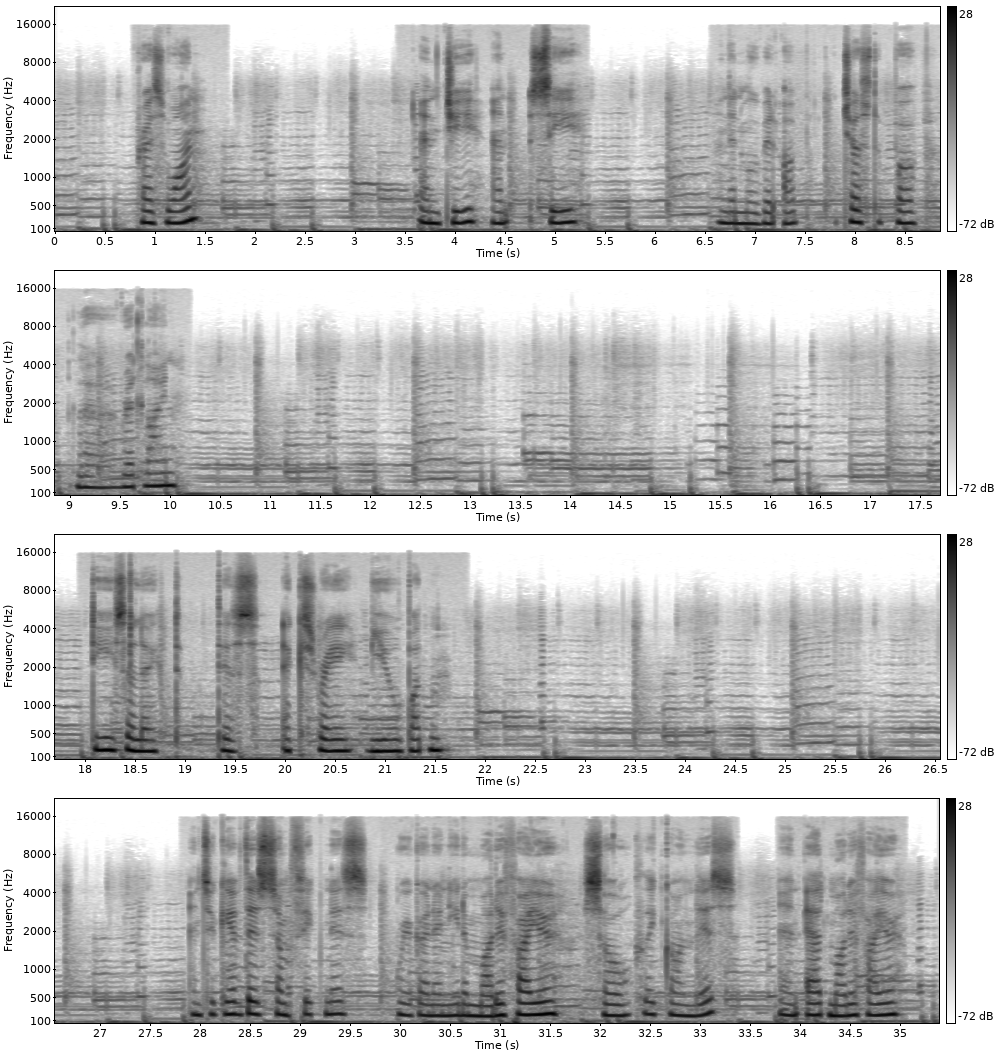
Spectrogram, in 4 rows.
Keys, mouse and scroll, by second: 1.3 KP_1, 5.6 g, 15.7-20.5 middle drag, 20.5-22.4 drag, 25.0 click, 25.8-31.9 middle drag, 32.5 click.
